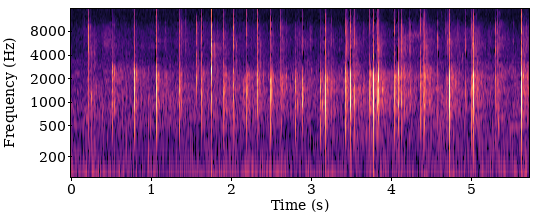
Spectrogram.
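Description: Scattered applause from a small group of spectators: sharp, separate hand claps at an uneven rhythm, cheering a horse and rider at the end of a show-jumping round.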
